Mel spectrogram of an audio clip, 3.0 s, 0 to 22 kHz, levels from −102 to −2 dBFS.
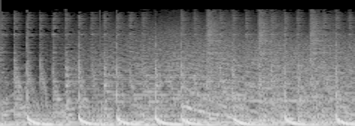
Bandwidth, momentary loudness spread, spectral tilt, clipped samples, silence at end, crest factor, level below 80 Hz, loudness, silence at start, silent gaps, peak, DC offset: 15 kHz; 2 LU; -6.5 dB/octave; under 0.1%; 0 s; 12 dB; -20 dBFS; -18 LUFS; 0 s; none; -4 dBFS; under 0.1%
